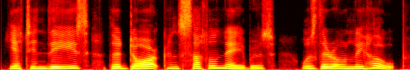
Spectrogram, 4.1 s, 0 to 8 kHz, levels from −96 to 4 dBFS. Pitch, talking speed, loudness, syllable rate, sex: 205 Hz, 175 wpm, -16 LUFS, 4.5 syllables/s, female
